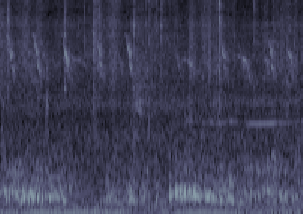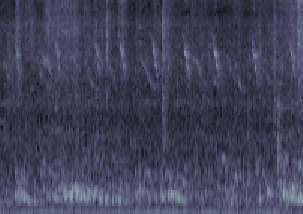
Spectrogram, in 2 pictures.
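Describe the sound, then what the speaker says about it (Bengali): Indian Kaldum high-flying pigeons coo in repeated low, throaty rolls, close and steady, with faint chirps and a constant background hum, no talking. "সুন্দর একটা কালদম জোড়া, ইন্ডিয়ান কালদম, হাই ফ্লাইং কালদম একটা জোড়া।"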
